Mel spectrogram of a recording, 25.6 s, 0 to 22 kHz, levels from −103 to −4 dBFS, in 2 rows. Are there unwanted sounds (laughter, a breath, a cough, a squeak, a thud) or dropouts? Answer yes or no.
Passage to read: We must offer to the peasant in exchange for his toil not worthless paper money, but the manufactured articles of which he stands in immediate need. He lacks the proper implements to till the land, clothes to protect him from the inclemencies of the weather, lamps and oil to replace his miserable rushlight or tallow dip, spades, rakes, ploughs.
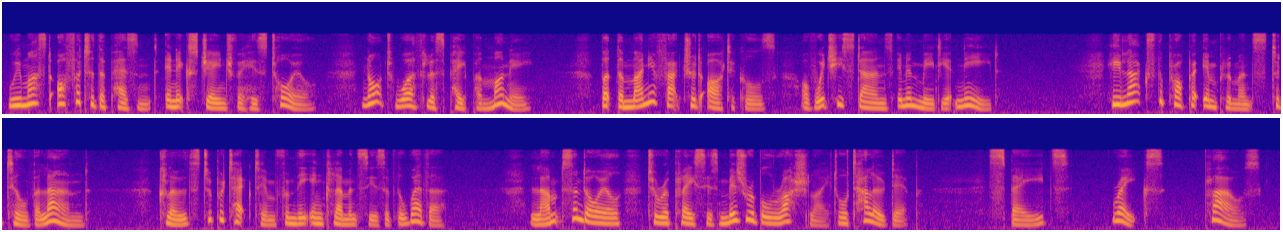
no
